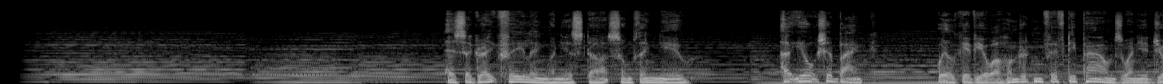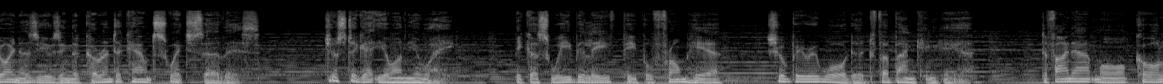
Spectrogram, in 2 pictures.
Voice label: Commercial; Yorkshire Bank

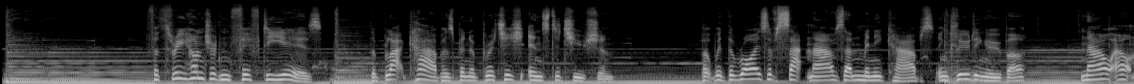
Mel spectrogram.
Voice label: doco

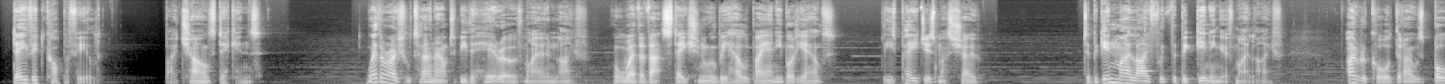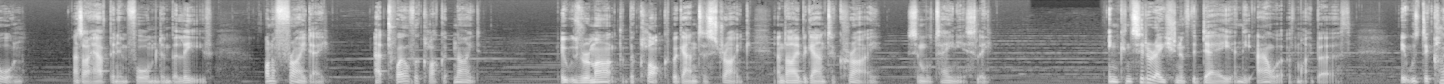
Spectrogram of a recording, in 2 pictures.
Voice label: Narration; Charles Dickens

